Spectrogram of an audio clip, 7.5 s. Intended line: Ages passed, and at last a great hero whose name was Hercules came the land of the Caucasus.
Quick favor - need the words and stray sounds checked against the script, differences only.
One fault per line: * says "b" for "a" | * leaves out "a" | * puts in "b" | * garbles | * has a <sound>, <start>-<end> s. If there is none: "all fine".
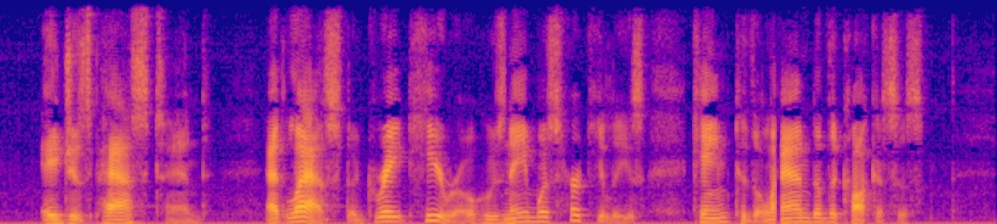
* puts in "to"
* has a dropout, 5.8-5.9 s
